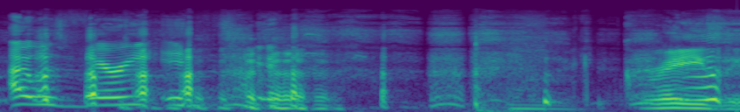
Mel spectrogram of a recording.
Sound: everyone laughs

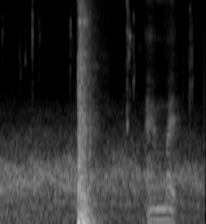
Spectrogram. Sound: thump sound

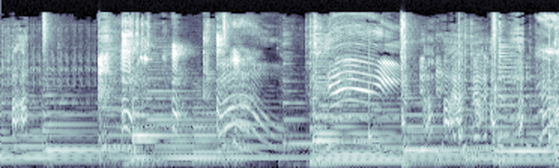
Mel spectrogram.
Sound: kids laughing

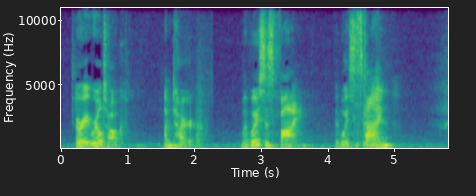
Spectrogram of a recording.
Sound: none

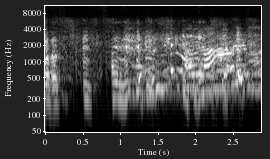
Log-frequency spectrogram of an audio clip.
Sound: chattering

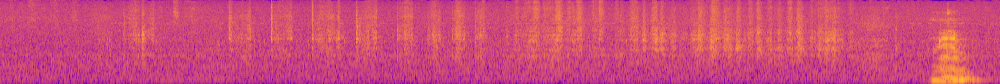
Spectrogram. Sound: brush sweeping continues

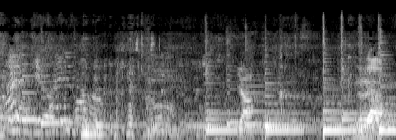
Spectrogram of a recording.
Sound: speaking German

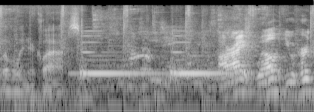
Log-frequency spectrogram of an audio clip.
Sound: bell rings

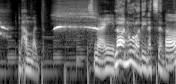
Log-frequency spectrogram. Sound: whistles

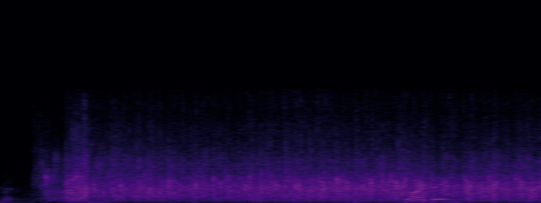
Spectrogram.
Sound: cheers and applause

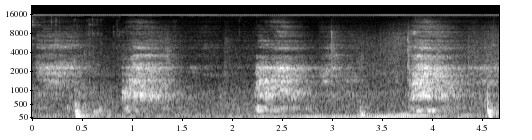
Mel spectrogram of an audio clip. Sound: gasping

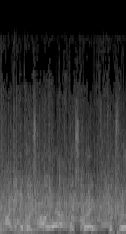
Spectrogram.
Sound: cheers and applause

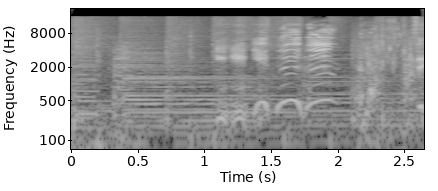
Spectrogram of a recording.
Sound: giggling

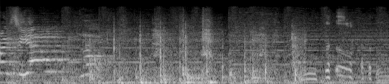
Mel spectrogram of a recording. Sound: loud footsteps; elf chuckles

